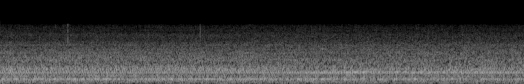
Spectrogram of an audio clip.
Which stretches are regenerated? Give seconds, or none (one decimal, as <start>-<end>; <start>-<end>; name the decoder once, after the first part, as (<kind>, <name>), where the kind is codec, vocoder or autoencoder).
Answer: 3.4-4.8 (vocoder, Vocos)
